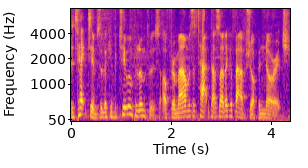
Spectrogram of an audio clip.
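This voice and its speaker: A man's animated, upbeat voice at a medium pitch and very fast pace, with lively intonation over music in the background. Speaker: student radio DJ. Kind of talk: radio DJ patter, scripted jingles and banter. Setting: university radio studio. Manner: animated, jokey, upbeat.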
